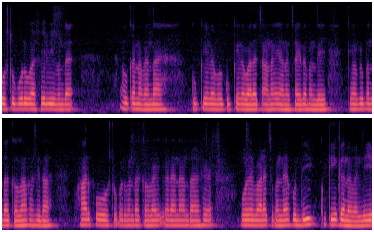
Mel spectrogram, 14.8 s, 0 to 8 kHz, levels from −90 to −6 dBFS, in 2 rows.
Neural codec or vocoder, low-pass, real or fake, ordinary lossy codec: codec, 16 kHz in and 24 kHz out, 1 kbps, XY-Tokenizer; 7.2 kHz; fake; none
